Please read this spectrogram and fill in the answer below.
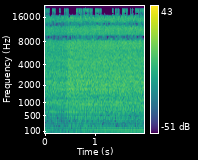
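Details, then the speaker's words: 2012 Chevy Cruze 1.4 after an engine replacement (the old engine had no compression on cylinder 4), just after first start: a steady, smooth, even idle with no misses; normal idle. "better idle down here that's that's how a proper running 1.4 should sound right there much much better"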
